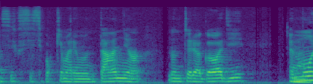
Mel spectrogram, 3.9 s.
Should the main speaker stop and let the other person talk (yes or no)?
no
